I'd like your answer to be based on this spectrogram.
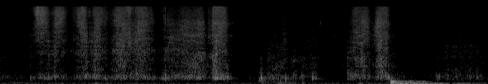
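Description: A wooden bristle brush scrubs the rubber tread sole of a brown leather work boot that has been turned over. It makes repeated bursts of bright, scratchy, tearing-like rubbing in uneven strokes, with brief pauses. A low, muffled thump comes near the end.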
